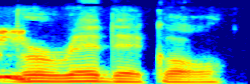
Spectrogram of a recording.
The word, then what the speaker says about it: Veridical: You'd be amazed how many people forget those little eyes in there. But, uh, you won that game. I had to say it slow. Veridical.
